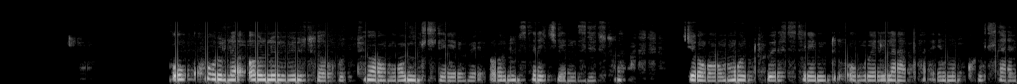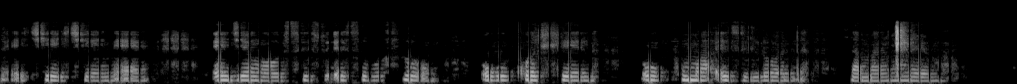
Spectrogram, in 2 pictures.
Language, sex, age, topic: North Ndebele, female, 25-35, health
